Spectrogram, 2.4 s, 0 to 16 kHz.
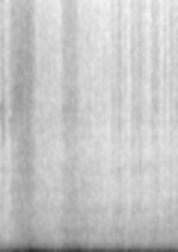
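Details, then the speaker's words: LS-swapped Camaro, long sitting and dusty, cold start with oil pressure reaching 40: a deep, uneven rumble surges and sags in the first second, then settles. The cold V8 struggles to hold idle before warming. "Uh I'm going to let this thing sit here and warm up for a minute. Get the fluids going in it."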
